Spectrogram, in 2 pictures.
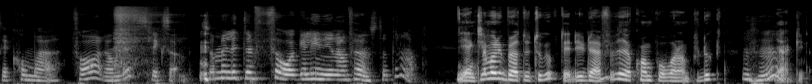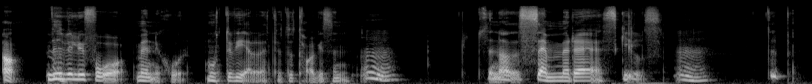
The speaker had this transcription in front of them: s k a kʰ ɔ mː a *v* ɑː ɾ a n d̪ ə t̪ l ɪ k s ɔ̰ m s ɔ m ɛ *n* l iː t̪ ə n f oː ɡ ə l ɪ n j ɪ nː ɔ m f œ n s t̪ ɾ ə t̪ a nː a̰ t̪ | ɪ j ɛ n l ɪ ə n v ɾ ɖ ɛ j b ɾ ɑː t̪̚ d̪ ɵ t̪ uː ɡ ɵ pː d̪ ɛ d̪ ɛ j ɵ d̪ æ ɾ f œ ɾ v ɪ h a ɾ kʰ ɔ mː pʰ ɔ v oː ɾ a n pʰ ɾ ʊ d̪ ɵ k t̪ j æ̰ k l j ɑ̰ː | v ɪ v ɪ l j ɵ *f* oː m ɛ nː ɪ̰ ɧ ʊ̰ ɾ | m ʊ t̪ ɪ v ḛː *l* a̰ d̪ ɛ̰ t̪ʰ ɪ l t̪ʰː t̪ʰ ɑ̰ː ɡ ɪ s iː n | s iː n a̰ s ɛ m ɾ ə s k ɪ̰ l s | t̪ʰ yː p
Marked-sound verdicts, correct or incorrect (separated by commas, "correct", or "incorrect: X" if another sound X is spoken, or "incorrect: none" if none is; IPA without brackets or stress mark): incorrect: f, correct, correct, incorrect: ɾ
